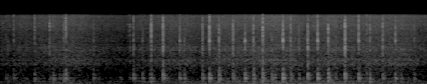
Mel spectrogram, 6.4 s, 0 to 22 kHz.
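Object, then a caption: Plastic game controller. Painted fingernails tap along the lower edge and body of a black, hand-sized, hollow plastic Xbox 360 controller lying on a table. The result is a quiet, irregular run of quick, dry clicks that builds to a steadier patter. Each tap is bright and short, with a faint hollow knock underneath.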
